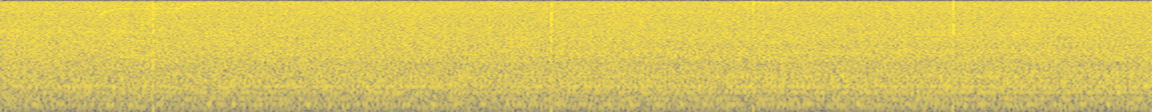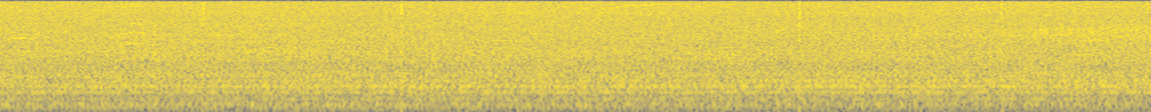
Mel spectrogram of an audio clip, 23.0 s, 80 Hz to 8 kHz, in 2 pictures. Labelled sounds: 0.8	2.4	killer whale, Bigg's (transient), 0.83 to 7.6 kHz
7.3	7.9	killer whale, Bigg's (transient), 6.9 to 7.9 kHz
11.3	11.9	killer whale, Bigg's (transient), 2.5 to 5.3 kHz
12.5	13.2	killer whale, Bigg's (transient), 1.7 to 7.3 kHz
16.2	16.9	killer whale, Bigg's (transient), 2.2 to 7.4 kHz
17.5	19.0	killer whale, Bigg's (transient), 2.2 to 7.5 kHz
21.0	22.8	killer whale, Bigg's (transient), 1.1 to 7.9 kHz

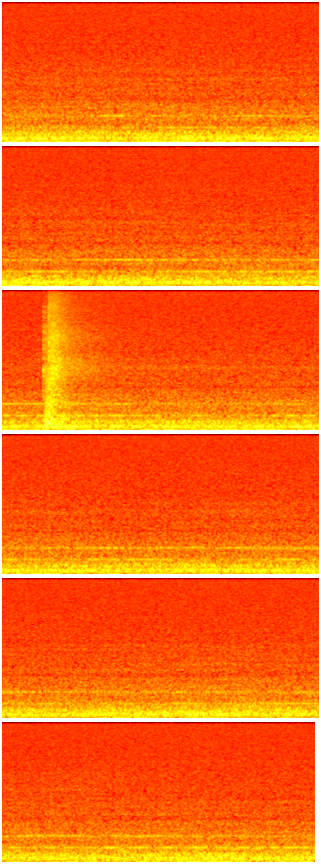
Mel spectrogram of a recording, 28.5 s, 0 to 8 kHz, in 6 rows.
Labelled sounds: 10.5	10.7	abiotic sound, 1.5 to 1.8 kHz

